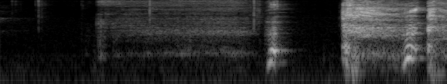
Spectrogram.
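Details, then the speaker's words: A faint breath, then a short cough and a harsher, louder cough burst, from a woman with a cough lasting days, possibly from exhaustion or winter, not improving despite medicine; persistent cough. "kalau dibuat ngomong itu batuk pokoknya yang buat requestpetan minta maaf banget ya"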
